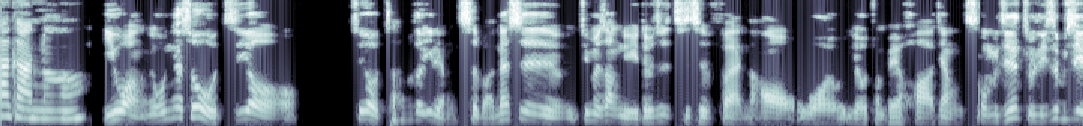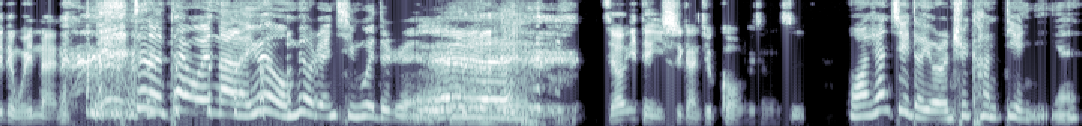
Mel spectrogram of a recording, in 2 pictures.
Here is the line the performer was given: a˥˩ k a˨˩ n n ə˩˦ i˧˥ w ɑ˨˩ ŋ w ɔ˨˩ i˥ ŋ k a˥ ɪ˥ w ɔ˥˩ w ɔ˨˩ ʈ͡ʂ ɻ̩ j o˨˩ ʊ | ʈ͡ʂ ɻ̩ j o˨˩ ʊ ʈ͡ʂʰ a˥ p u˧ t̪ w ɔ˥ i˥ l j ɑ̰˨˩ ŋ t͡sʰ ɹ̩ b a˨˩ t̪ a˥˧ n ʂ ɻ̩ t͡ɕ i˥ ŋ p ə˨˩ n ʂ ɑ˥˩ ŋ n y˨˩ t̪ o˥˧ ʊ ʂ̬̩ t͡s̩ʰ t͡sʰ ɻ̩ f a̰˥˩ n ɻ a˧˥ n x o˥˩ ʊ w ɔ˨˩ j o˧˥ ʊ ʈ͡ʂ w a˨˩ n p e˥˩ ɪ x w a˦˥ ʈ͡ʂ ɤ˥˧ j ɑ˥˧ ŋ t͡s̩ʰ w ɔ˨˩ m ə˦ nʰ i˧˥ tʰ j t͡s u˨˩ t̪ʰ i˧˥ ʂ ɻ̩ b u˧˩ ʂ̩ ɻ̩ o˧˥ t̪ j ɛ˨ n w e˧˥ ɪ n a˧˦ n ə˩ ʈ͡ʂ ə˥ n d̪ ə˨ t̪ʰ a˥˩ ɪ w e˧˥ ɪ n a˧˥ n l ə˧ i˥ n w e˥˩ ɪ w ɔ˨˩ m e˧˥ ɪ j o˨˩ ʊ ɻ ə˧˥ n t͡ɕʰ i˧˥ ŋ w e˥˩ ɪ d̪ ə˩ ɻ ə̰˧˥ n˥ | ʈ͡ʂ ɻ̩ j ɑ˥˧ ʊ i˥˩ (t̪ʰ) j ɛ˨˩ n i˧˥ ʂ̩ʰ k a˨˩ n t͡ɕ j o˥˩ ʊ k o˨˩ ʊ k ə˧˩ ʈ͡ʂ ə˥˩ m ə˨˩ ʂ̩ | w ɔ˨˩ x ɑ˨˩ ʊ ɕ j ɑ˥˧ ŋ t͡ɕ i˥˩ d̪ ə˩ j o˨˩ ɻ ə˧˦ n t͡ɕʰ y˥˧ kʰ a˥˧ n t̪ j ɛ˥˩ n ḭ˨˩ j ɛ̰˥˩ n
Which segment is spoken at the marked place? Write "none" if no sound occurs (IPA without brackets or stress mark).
t̪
